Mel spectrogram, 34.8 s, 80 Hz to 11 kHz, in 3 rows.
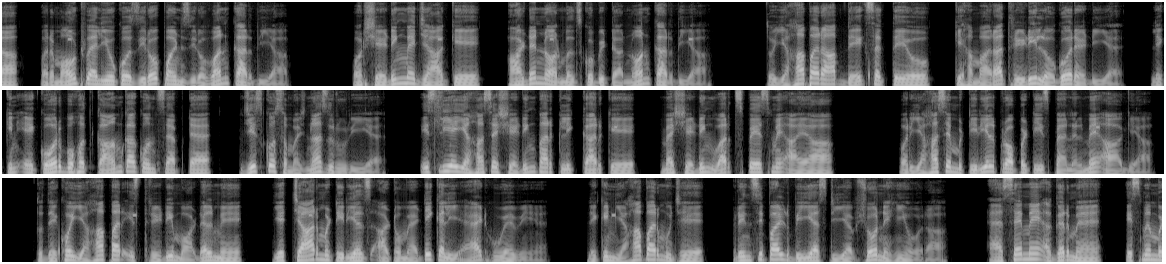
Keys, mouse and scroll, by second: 1.3-2.6 typing, 1.3 click, 4.3 click, 8.4-9.4 scroll up 1, 9.4-11.0 scroll down 1, 17.7 click, 22.5 click, 23.6-24.3 scroll up 1, 24.3 scroll, 24.5 alt+shift+click, 27.5 click, 29.2 Left, 29.3 alt+click.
